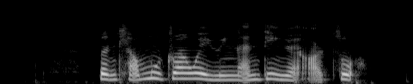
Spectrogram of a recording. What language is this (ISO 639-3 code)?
zho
